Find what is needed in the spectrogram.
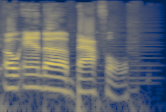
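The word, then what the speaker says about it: Bafeal: like Oh, and uh Baffl though Baffl's name is spelled B A F E A L.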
